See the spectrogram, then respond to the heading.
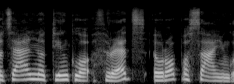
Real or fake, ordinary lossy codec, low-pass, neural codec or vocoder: fake; Opus, 64 kbps; 14.4 kHz; vocoder, 44.1 kHz, 128 mel bands every 256 samples, BigVGAN v2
